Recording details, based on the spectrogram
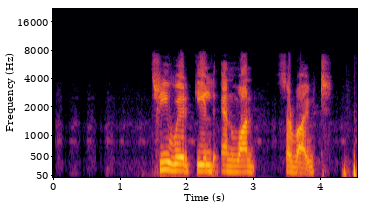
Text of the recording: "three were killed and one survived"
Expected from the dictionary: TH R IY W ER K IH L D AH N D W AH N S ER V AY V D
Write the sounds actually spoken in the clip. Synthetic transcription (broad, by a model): T R IY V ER K IH L D AH N D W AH N S ER V AY V D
